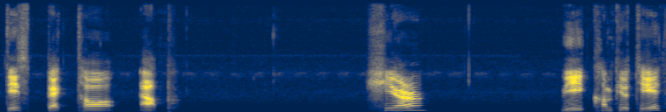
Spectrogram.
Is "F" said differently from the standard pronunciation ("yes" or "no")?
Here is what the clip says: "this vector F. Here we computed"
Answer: yes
